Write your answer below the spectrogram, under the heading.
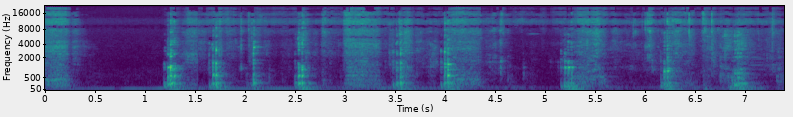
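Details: Large hungry pig in its village house on a warm autumn day, grunting in short, evenly spaced pulses about every half second after a quiet start, pausing briefly, then resuming with a few more grunts over faint background hiss.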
